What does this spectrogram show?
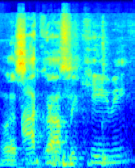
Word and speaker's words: Achraf Hakimi: I can't even pronounce his name. Is it Achraf Hakimi? Yeah. Achraf Hakimi.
